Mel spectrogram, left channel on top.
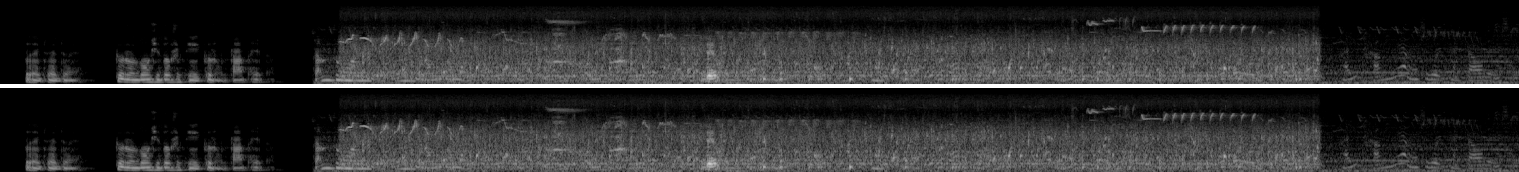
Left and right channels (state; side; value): identical; both; correlation 1.00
